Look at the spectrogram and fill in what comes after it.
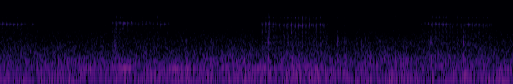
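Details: Domestic female cat waiting to be petted or to play. Quiet, continuous low purring with a faint higher whistle-like tone recurring at irregular intervals of one to two seconds.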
